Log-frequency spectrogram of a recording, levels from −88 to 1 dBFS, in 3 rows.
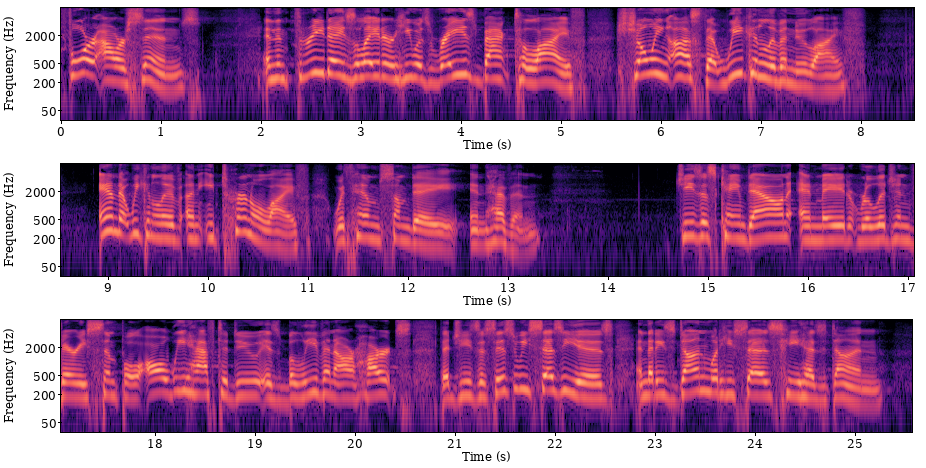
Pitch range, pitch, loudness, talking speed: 180-235 Hz, 200 Hz, -21 LUFS, 170 wpm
